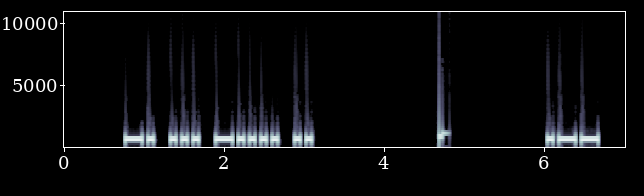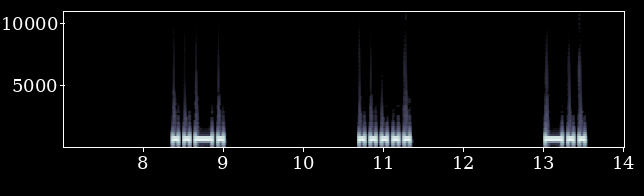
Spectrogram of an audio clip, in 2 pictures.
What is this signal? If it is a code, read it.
Morse code, heard as a keyed tone, about 17 wpm, spaced as for 7 wpm, 700 Hz. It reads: NS6I WF5D
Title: USA Call Signs - 4 Characters - 8x Character Spacing - 17wpm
